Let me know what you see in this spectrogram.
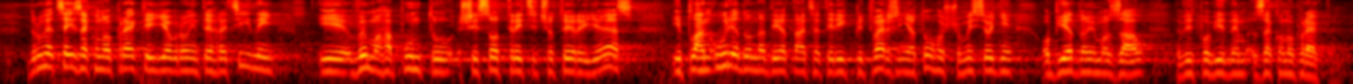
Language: Ukrainian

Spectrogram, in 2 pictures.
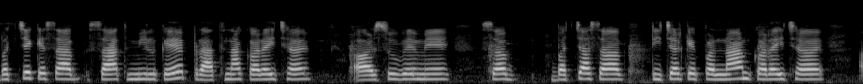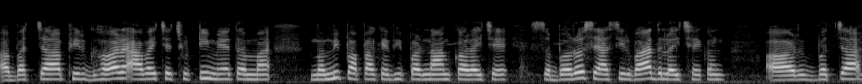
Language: Maithili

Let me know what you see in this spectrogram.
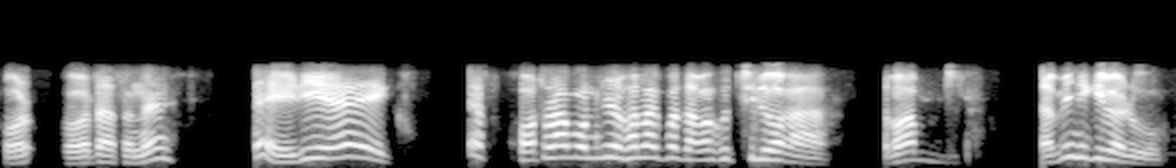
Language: Assamese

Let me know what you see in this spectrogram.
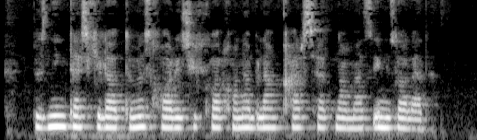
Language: Uzbek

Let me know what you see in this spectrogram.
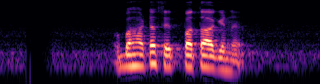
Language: Sinhala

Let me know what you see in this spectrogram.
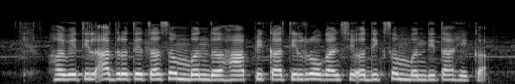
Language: Marathi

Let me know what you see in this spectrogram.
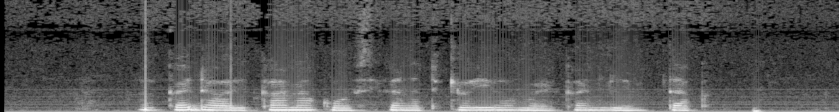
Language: Swahili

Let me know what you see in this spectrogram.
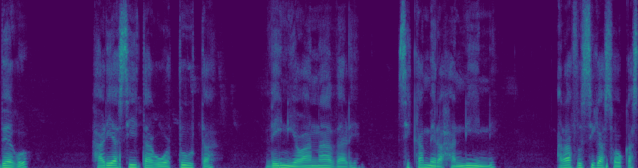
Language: Kikuyu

